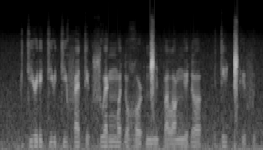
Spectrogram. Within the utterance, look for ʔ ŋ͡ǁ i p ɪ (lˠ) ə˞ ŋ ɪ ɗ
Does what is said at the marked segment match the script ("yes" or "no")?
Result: yes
